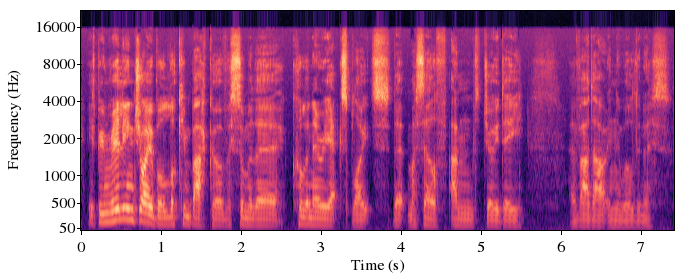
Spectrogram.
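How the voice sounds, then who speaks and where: Talking to the camera from a small, cosy space, an outdoor cooking vlogger in his thirties keeps things chatty and rambling, full of restarts and fillers. He has a lowish voice with a fairly bright tone.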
